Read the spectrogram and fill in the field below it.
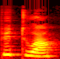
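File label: "putois", French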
